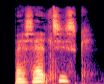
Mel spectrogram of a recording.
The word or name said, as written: basaltisk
